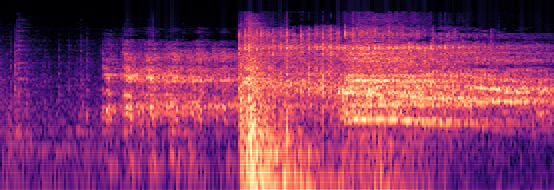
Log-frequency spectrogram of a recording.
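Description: Intro sound effects: a rising rush of noise, a heavy hit just under two seconds in, then a sustained ringing drone of several pitches that slowly falls.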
